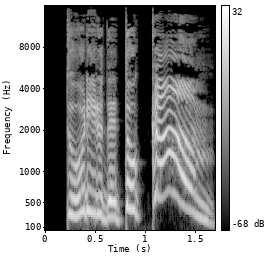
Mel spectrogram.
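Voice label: Japanese; 探奇（守望先锋2）/终极技能; ドリルでドッカーン！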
